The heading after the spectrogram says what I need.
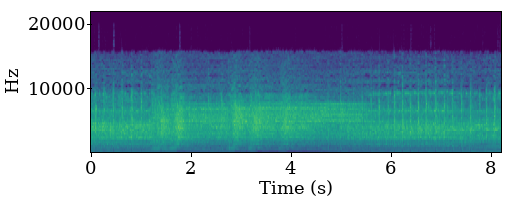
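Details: Husqvarna 1100 two-stroke chainsaw cutting wood after the owner fixed its stalling, four-stroking and low chain oiling: a high-revving buzz that dips and recovers with each bite and pulls cleanly without stalling; normal running under load.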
